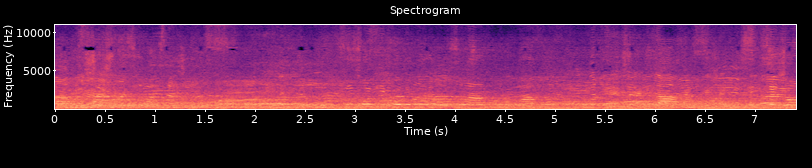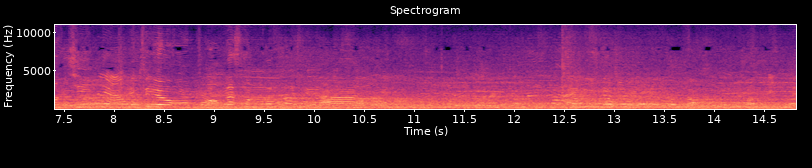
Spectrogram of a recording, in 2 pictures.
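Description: A crowd of men and women chatter loudly nearby in a large echoing hall.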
